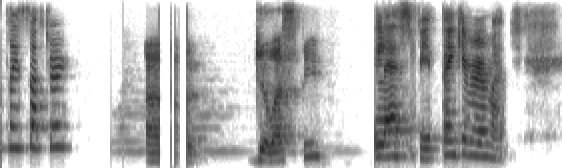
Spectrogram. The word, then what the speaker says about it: Gillespie: How's the pronunciation, please, doctor? Gillespie.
